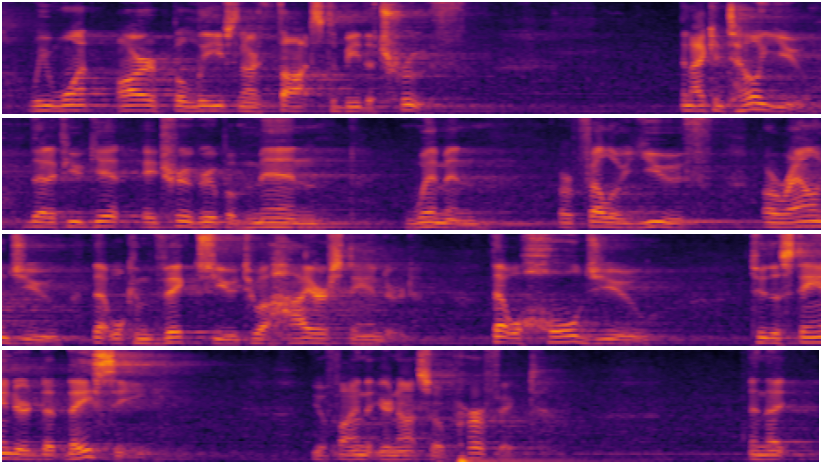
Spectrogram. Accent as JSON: {"language": "English", "region": "South Carolina", "country": "United States", "said": "I'm from South Carolina. We hunt hogs because we have to."}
